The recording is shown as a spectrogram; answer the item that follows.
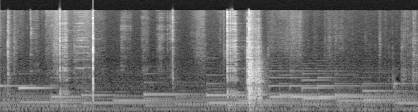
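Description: Scissors snipping through photo paper: a sharp click about a second in and a longer, louder cut around two and a half seconds in, over instrumental background music of held notes.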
